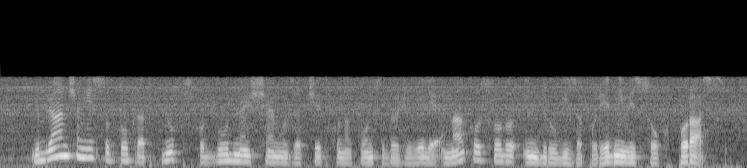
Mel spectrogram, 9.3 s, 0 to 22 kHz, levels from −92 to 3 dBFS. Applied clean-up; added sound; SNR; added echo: none; Sink (filling or washing) / Water tap, faucet; 16 dB; none.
